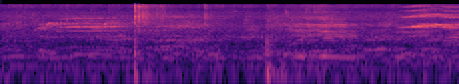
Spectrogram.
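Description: A football struck twice in play: two sharp thumps about two-thirds of a second apart, the second louder.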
